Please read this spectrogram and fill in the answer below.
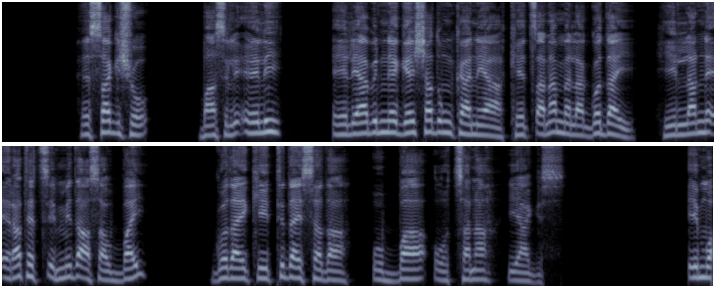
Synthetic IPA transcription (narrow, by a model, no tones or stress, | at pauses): hɛsːɐɡɪʃɔ | baːsɪleːlɪ | eːlɪjaːbɪnːɛɡe̞ːʃːɐd̪ʊŋkaːnɪjaːke̞ːt͡sʼːɐnɐmɛlɐɡɔd̪ɐj | hiːlːɐnːɛːɾɐt̪ɛt͡sːɪmːɪd̪ɐːsɐʊbːɐj | ɡɔd̪ɐjkiːt̪ːɪd̪ɐjsːɐd̪ɐ | ʊbːaːʔo̞ːt͡sːɐnɐjaːɡɪs | ʔɪm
